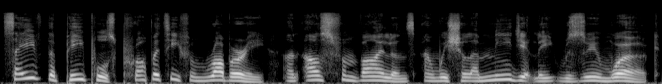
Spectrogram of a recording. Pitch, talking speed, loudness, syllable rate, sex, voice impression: 175 Hz, 145 wpm, -18 LUFS, 4.7 syllables/s, male, masculine, adult-like, slightly fluent, refreshing, slightly unique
